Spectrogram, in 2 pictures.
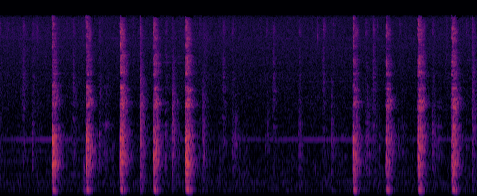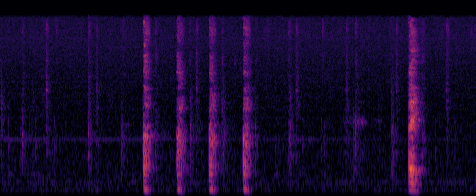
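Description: A man makes short, sharp vocal bursts in a rhythm into a close microphone.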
